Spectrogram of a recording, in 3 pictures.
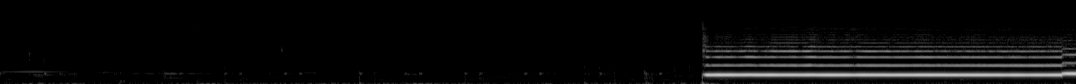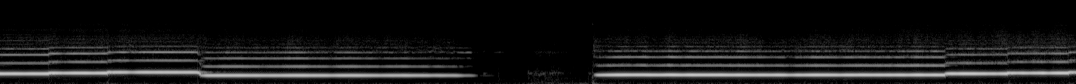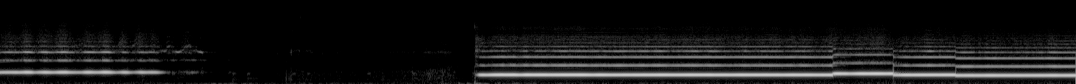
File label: flute; logic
